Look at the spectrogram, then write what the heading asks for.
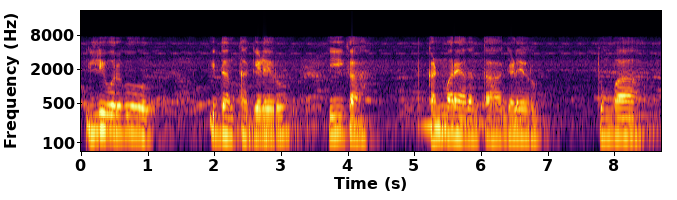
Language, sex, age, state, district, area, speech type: Kannada, male, 30-45, Karnataka, Chikkaballapur, rural, spontaneous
